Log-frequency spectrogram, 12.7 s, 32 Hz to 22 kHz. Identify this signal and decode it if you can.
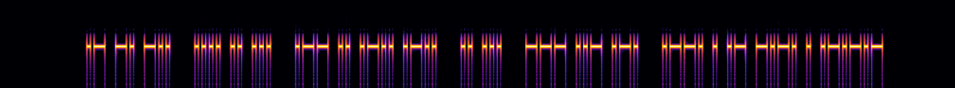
Morse code, heard as a keyed tone, about 25 wpm, 700 Hz. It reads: AND HIS WILL IS OUR PEACE.
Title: Sentences from Top 1500 Words 25wpm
